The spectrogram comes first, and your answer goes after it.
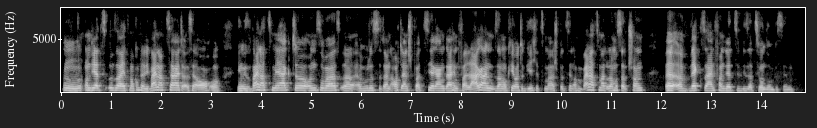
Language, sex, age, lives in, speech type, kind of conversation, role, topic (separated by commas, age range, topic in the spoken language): German, female, 40-44, Germany, conversation, podcast, host, Was macht dir beim Spazierengehen besonders Freude?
